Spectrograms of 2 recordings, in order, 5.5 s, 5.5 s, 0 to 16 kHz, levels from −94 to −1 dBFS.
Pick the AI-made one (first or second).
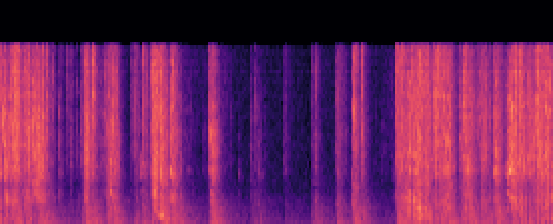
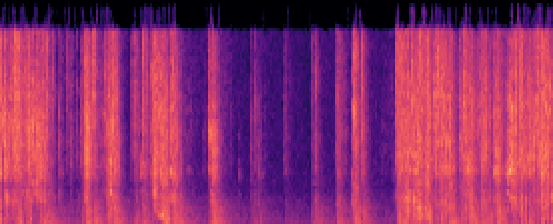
first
